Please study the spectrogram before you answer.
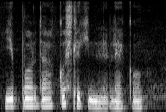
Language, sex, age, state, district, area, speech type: Nepali, male, 60+, West Bengal, Kalimpong, rural, spontaneous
